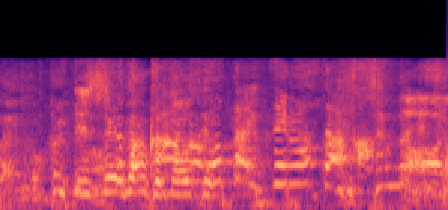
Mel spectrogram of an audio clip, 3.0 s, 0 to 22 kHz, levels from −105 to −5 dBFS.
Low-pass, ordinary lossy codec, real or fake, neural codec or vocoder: none; none; fake; codec, 16 kHz, 2 kbps, FreqCodec, larger model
